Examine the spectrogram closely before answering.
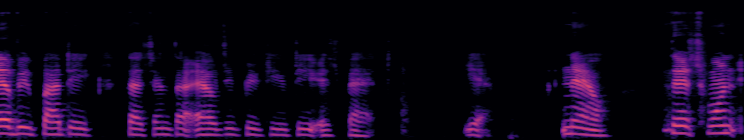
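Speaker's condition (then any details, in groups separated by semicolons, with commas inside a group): Mild cerebral palsy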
